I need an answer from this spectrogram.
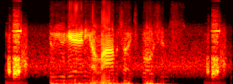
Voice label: Firefighter radio chatter do you hear alarms or explosions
